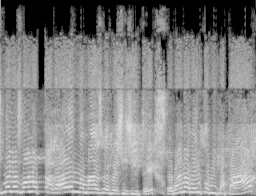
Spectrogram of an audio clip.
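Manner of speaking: high, hammed-up threat with a laugh; mock vengeful Jesus. Preacher imagines Jesus threatening the mockers, hammed-up revenge voice. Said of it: "en lugar de decirles".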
